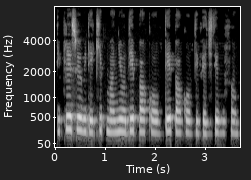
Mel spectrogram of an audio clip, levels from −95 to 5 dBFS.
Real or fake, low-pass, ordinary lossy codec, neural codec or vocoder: real; none; none; none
